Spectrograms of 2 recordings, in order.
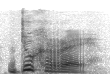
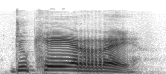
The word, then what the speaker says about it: ducere: This is pronounced ducre. It's not ducere. Do not pronounce it that way. It's ducre. That E is short.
